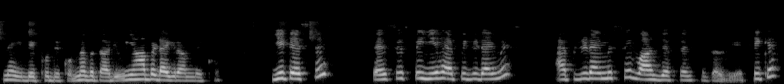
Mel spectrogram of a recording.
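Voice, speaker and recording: A woman's voice: fairly high pitch, lively intonation, normal speed, no room sound, dull audio. A woman biology teacher giving a live online lecture, coaxing answers out of her students in a familiar, quizzing way.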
